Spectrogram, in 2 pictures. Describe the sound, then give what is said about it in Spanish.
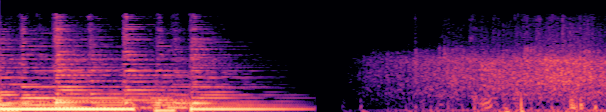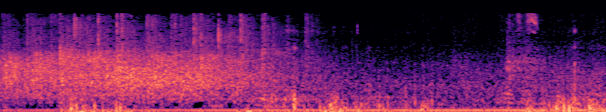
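A short musical phrase cuts off, and after a brief silence a crowd breaks into steady, dense applause that keeps a fairly even level for several seconds. “Con todo el aplauso, me lo voy a creer.”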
